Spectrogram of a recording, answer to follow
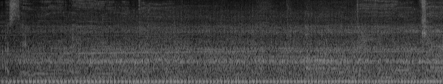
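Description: Motorcycle engine running steadily at cruising speed, a constant low hum under a wash of wind and road noise.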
